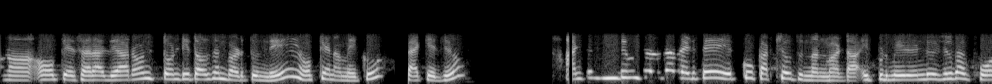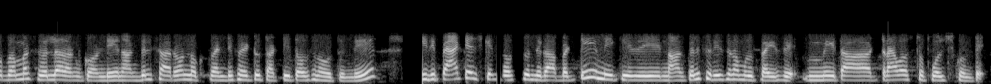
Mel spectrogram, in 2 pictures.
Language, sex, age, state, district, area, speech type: Telugu, female, 30-45, Andhra Pradesh, Sri Balaji, rural, conversation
